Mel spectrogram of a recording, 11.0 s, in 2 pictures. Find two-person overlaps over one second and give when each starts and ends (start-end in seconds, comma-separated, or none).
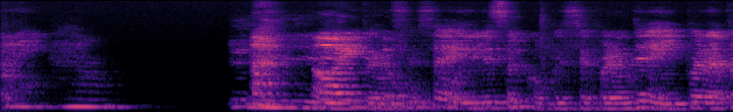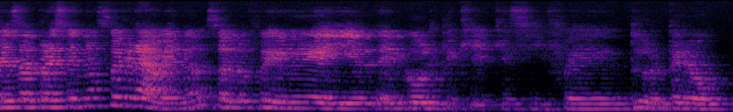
2.3-3.9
